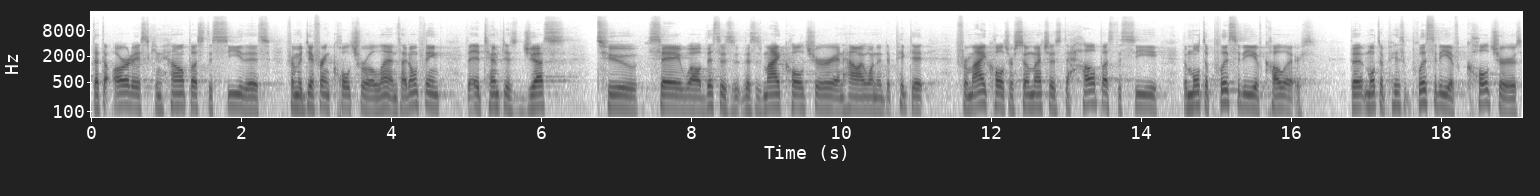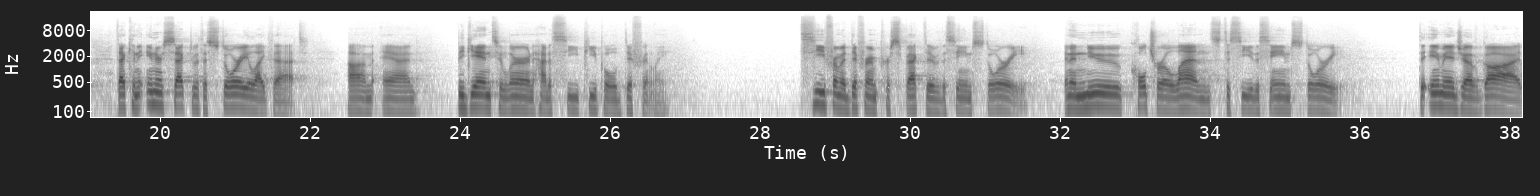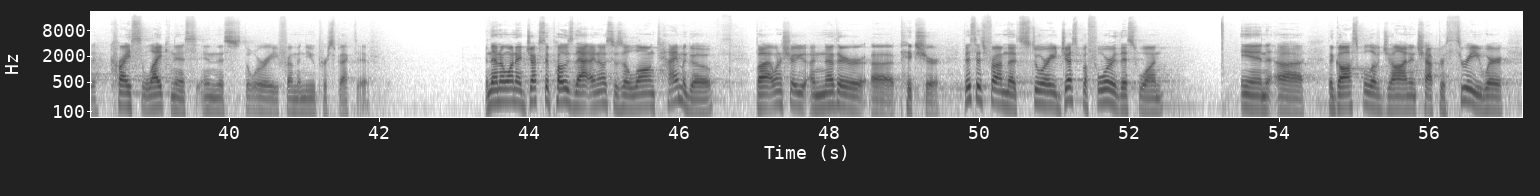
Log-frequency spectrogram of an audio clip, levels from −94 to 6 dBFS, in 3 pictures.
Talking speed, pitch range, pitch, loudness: 155 wpm, 110-135 Hz, 125 Hz, -30 LUFS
